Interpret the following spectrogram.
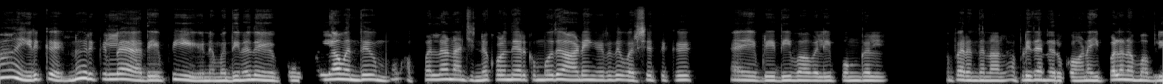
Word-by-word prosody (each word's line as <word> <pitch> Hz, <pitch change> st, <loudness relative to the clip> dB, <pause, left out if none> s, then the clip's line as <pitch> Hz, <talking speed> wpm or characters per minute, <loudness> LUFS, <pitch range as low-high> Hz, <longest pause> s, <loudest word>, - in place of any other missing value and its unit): ஆ 320 Hz, -, +2 dB, 0.3 s
இருக்கு. 230 Hz, +3 st, 0 dB
இன்னும் 220 Hz, +11 st, +2 dB
இருக்குல்ல. 240 Hz, 0 st, 0 dB, 0.2 s
அது 185 Hz, 0 st, -1 dB
எப்டி 235 Hz, +6 st, -4 dB, 0.3 s
நம்ம 175 Hz, 0 st, +1 dB
தினது 205 Hz, +3 st, +3 dB, 0.4 s
இப்பல்லாம் 235 Hz, +6 st, +1 dB
வந்து 215 Hz, 0 st, +3 dB, 0.4 s
அப்பல்லாம் 225 Hz, +1 st, 0 dB
நான் 215 Hz, -3 st, -1 dB
சின்ன 185 Hz, +2 st, 0 dB
குழந்தையா 220 Hz, 0 st, +2 dB
இருக்கும்போது 215 Hz, +2 st, 0 dB
ஆடைங்கிறது 205 Hz, 0 st, 0 dB
வருஷத்துக்கு. 200 Hz, +1 st, -3 dB, 0.5 s
அ -, -, -2 dB, 0.2 s
எப்டி 185 Hz, +1 st, -1 dB
தீபாவளி, 185 Hz, -1 st, +1 dB
பொங்கல், 180 Hz, 0 st, 0 dB, 0.8 s
பிறந்த 190 Hz, -2 st, +1 dB
நாள் 180 Hz, 0 st, 0 dB
அப்டி 200 Hz, +2 st, 0 dB
தான 195 Hz, -1 st, +1 dB
இருக்கும். 180 Hz, 0 st, -2 dB
ஆனா 180 Hz, +1 st, +1 dB
இப்பலாம் 215 Hz, +5 st, +1 dB
நம்ம 190 Hz, -2 st, +1 dB
அப்டி 175 Hz, +1 st, -1 dB
200 Hz, 155 wpm, -18 LUFS, 185-220 Hz, 0.8 s, தினது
